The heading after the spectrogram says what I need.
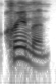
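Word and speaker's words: Kremen: in 1994 and gary creman yes that rhymes with oh cremin yes that rhymes with semen is what they even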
